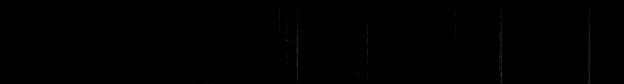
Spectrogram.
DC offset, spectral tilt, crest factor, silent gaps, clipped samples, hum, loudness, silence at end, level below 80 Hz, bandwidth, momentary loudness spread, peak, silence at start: under 0.1%; 0 dB/octave; 44 dB; none; under 0.1%; none; -61 LUFS; 0 s; -88 dBFS; 16.5 kHz; 9 LU; -24 dBFS; 0.05 s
